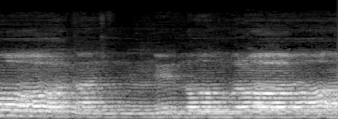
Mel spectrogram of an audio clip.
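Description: Byzantine chant in the plagal fourth mode: a solo male cantor sings a slow, ornamented melody over a steady vocal drone (ison) held by two men. The melody falls back for about a second around the middle, then comes in strongly again about two and a half seconds in.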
